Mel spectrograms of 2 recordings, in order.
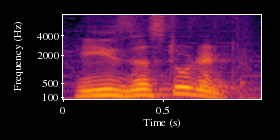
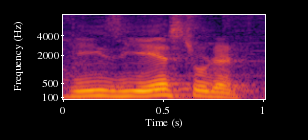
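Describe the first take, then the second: First: The article is a short, weak uh sound. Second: The article sounds like the letter name A. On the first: The speaker calls it right. "as an article, we have to pronounce it a" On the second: The speaker calls it wrong.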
